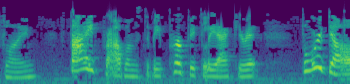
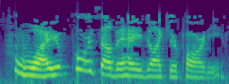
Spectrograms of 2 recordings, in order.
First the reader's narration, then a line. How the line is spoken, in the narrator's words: laughed the lay reader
